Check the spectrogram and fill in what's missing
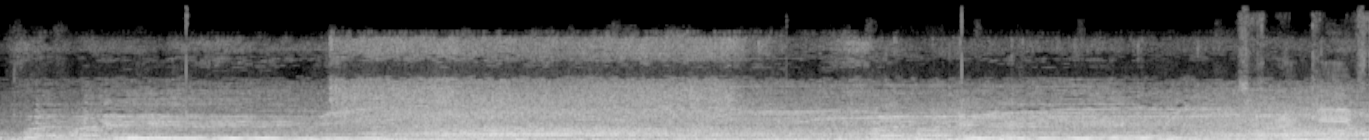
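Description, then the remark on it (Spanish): A loud, dense stadium crowd at the Estadio Azulgrana during the Trofeo Gamper roars without pause, and two waves of sustained, piercing whistling from the stands rise over the din, jeering Frenkie de Jong. “Esa ovación cerrada que se llevó el centrocampista de la selección española contrastó con los pitos a Frenkie de Jong.”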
